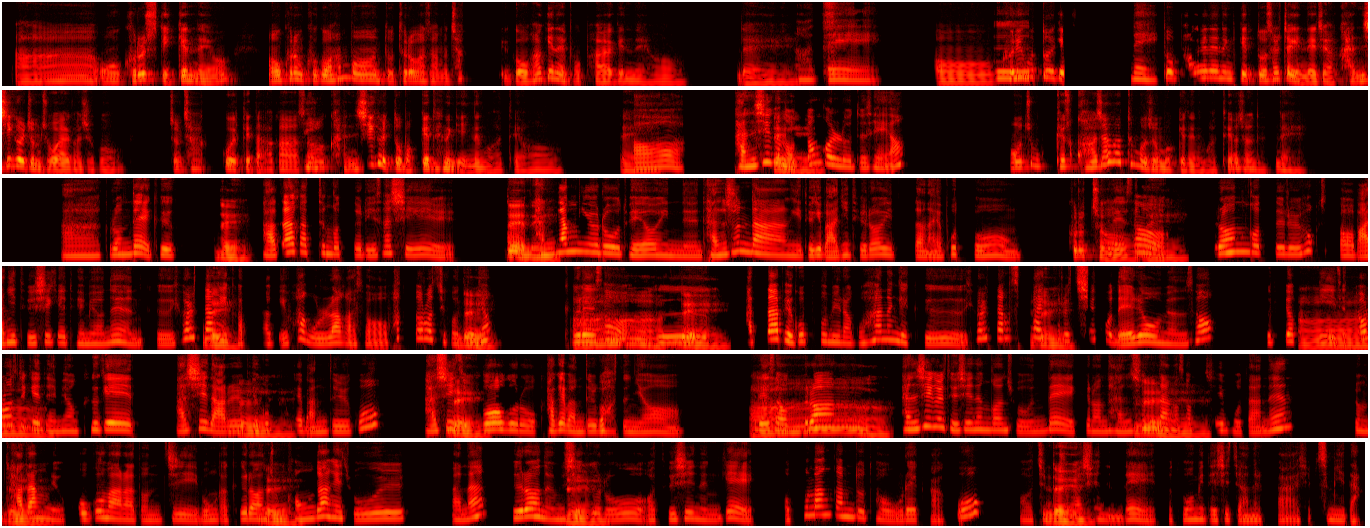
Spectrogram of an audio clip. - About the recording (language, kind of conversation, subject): Korean, advice, 집중 시간과 휴식의 균형을 어떻게 맞추면 더 효율적으로 공부할 수 있을까요?
- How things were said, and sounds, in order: laughing while speaking: "되는"; laughing while speaking: "만들거든요"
